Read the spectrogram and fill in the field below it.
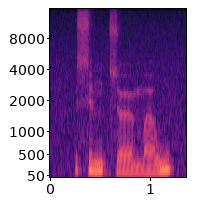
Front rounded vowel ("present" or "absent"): present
